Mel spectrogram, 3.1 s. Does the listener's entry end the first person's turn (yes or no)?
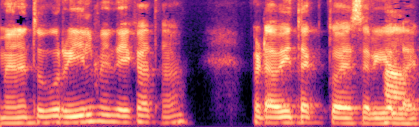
no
